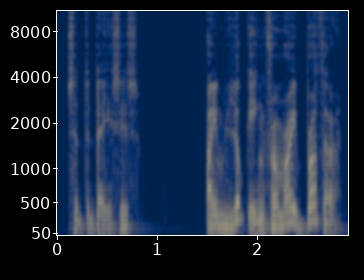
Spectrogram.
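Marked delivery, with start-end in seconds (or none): 1.5-2.9 higher-pitched, sharp statement; sharp reply. A narrator's reading. Girl telling the daisies about her brother, sharply. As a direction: say it with a sharp edge. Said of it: "said Tiffany sharply".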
